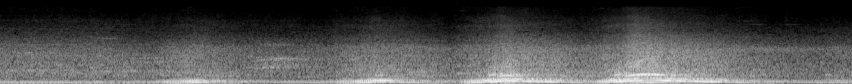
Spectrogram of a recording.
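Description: BMW X6 engine revved four times while standing still, each blip rising and falling back toward idle, the last one the longest and highest.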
